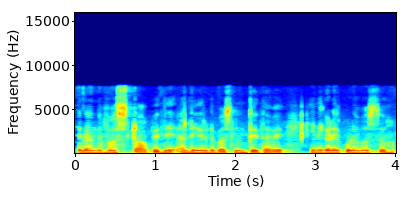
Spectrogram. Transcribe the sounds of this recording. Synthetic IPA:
ilːɐnd̪ɐbɐsʈa̰ːpid̪ḛʔɐ̰lːiɛɾɐɽubɐsnunt̪id̪ːaːʋe | iniɡɐɽekuːɽɐʋɐst̪uɦ

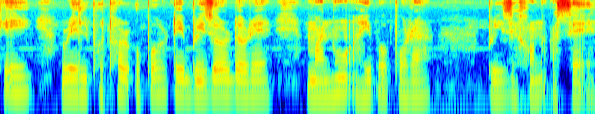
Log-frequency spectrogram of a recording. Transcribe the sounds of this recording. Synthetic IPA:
xejɹelpʰɔtʰɔɹupɔɹtɛbɹizɔɹdɔɹɛmanuʔa̰ɦibɔpɔɹab̥ɹizɛxʰɔna̰sɛ̰

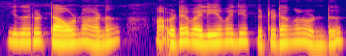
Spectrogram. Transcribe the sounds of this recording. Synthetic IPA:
iðo̞ɾuʈɐwɳaːɳɨ | ɐ̰ʋiɽe̞ʋɐlijɐʋɐlijɐkiʈːiɽɐŋːɐɭuɳɖɨ

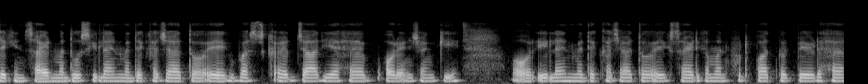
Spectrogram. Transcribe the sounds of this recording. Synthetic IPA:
leːkɪnsa̰ːɪɖmẽd̪uːsɾilaːɪnmẽd̪eːkʰad͡ʒaːet̪oʔeːkbɐskɐd͡ʒaːɾiaɦɛɔːɾḛ̃ːnd͡ʒə̃ŋɡki | ɔ̰ːɾʔḭːlaːɪnmẽd̪eːkʰad͡ʒaːet̪oeːksaːɪɖɡɐmənfʰʊʈpaːt̪̚pɐɾpeːɽɦɛː

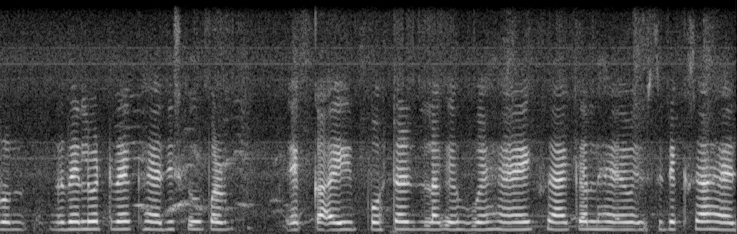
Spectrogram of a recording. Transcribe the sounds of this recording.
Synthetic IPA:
ɾeːlʋeʈɾɛːkɦɛd͡ʒɪskeuːpəɾ | eːkːaipoːsʈəɾləɡeɦʊeɦɛ̃eːksaɪkəlɦɛ̃sʊɾɪkʃaɦɛ

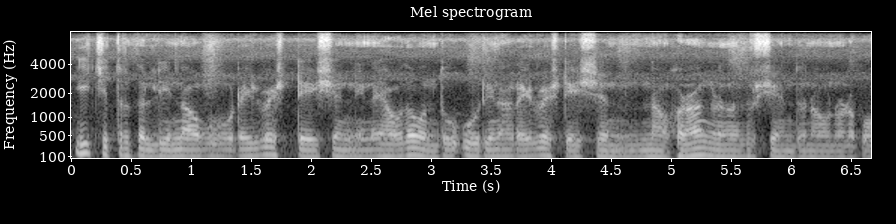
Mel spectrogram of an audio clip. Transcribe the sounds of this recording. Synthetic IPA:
iːt͡ʃit̪ɾɐd̪ɐlːinaːʋuɾɐjlʋeːsʈeːʂɐninɐjaːʋɐd̪eːʋond̪uʔuːɾinɐɾɐjlʋe̞ːsʈeːʂɐnːɐhɔɾaːŋɡɐɳɐd̪ɐd̪ɾuʂjɐjend̪unaːʋunoːɽɐbou

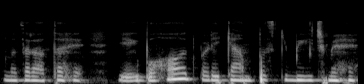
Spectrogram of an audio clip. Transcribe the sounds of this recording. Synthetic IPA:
nɐzəɾaːt̪aɦɛː | jeːk̚bɐhɔt̪bɐɽekɛ̃ːmpəskebiːt͡ʃmẽɦɛː

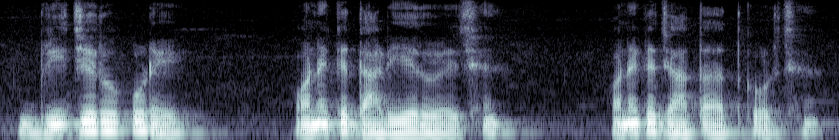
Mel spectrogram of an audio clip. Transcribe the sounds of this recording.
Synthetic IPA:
bɾid͡ʑeɾupoɾe | ɔ̰neked̪aɾieɾɔjet͡ɕʰe | ɔneked͡ʑat̪aːt̪ko̰ɾt͡ɕʰe

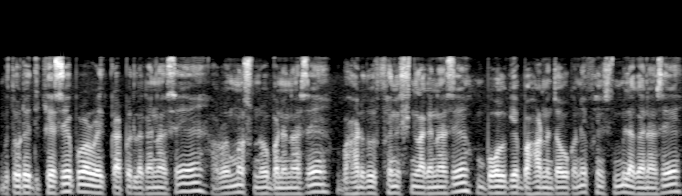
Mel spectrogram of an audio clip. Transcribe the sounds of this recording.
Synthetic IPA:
bitɔɾedikʰesepuɾaɾajt̚kaɾpet̚laɡajnaseaɾɔjmansundawbanajnas̬ebaɦaɾdupʰensinlaɡajnas̬ebɔlɡebaɦaɾnad͡ʒawkanepʰensinmilaɡajnas̬e

